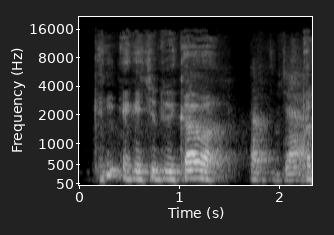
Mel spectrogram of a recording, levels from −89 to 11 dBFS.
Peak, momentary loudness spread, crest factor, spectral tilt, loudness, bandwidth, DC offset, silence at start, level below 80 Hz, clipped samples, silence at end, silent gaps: -6 dBFS; 16 LU; 18 dB; -6 dB/octave; -22 LUFS; 16 kHz; under 0.1%; 0.15 s; -82 dBFS; under 0.1%; 0 s; none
